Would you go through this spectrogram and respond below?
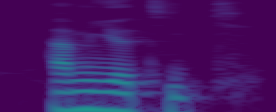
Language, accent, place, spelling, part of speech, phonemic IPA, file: French, France, Lyon, amiotique, adjective, /a.mjɔ.tik/, LL-Q150 (fra)-amiotique.wav
- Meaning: ameiotic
